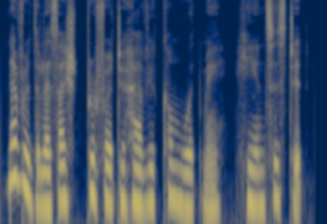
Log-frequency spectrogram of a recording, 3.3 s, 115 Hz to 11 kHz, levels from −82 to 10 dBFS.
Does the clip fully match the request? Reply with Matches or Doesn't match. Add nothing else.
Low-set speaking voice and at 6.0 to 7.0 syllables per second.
Doesn't match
